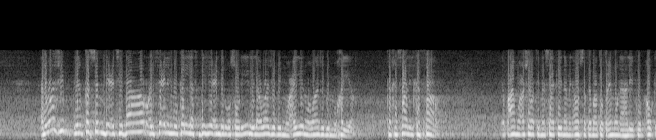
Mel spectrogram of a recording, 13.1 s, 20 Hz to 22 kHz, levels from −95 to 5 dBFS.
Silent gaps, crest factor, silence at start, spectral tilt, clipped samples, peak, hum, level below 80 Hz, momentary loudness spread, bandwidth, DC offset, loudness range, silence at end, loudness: none; 10 dB; 0 s; -12.5 dB/octave; under 0.1%; 0 dBFS; none; -42 dBFS; 19 LU; 5 kHz; under 0.1%; 4 LU; 0 s; -10 LUFS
